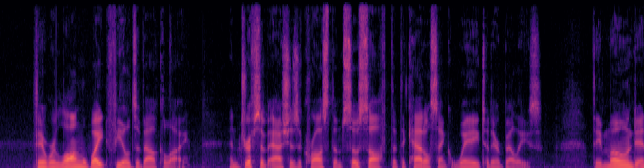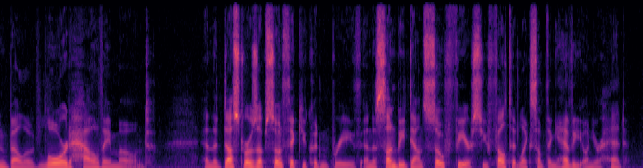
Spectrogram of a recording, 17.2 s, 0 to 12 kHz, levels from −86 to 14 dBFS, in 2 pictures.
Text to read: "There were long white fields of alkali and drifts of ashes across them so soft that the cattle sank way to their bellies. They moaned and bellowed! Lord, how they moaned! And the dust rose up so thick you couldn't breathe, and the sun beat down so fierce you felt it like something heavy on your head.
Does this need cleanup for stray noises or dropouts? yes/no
no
